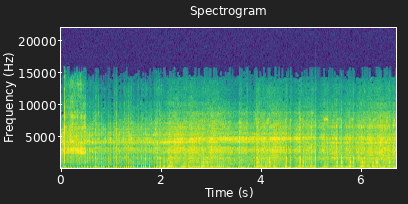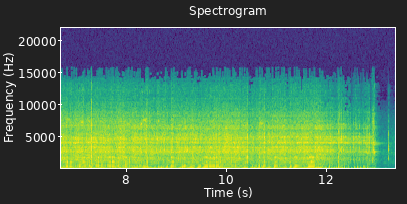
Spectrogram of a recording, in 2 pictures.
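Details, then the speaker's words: Honda CRF150R dirt bike that had sat a long time and wouldn't start, running after a carb clean and firing first kick: a loud, crisp single-cylinder bark, steady through the throttle blips with no knock or misfire. Normal running. "Definitely not a yard bike. Really loud. Not really, but. And that thing's got some power."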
